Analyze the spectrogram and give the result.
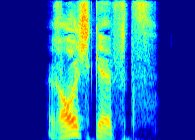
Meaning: genitive singular of Rauschgift
- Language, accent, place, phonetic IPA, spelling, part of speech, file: German, Germany, Berlin, [ˈʁaʊ̯ʃˌɡɪft͡s], Rauschgifts, noun, De-Rauschgifts.ogg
